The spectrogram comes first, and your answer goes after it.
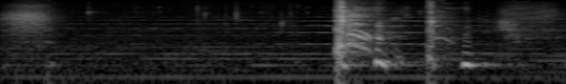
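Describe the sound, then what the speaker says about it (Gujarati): One person gives a short cluster of three or four harsh, close coughs in a quiet room, partway through the clip, with throat-clearing sounds among them. "જો ને એને ખાંસી આવે છે."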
